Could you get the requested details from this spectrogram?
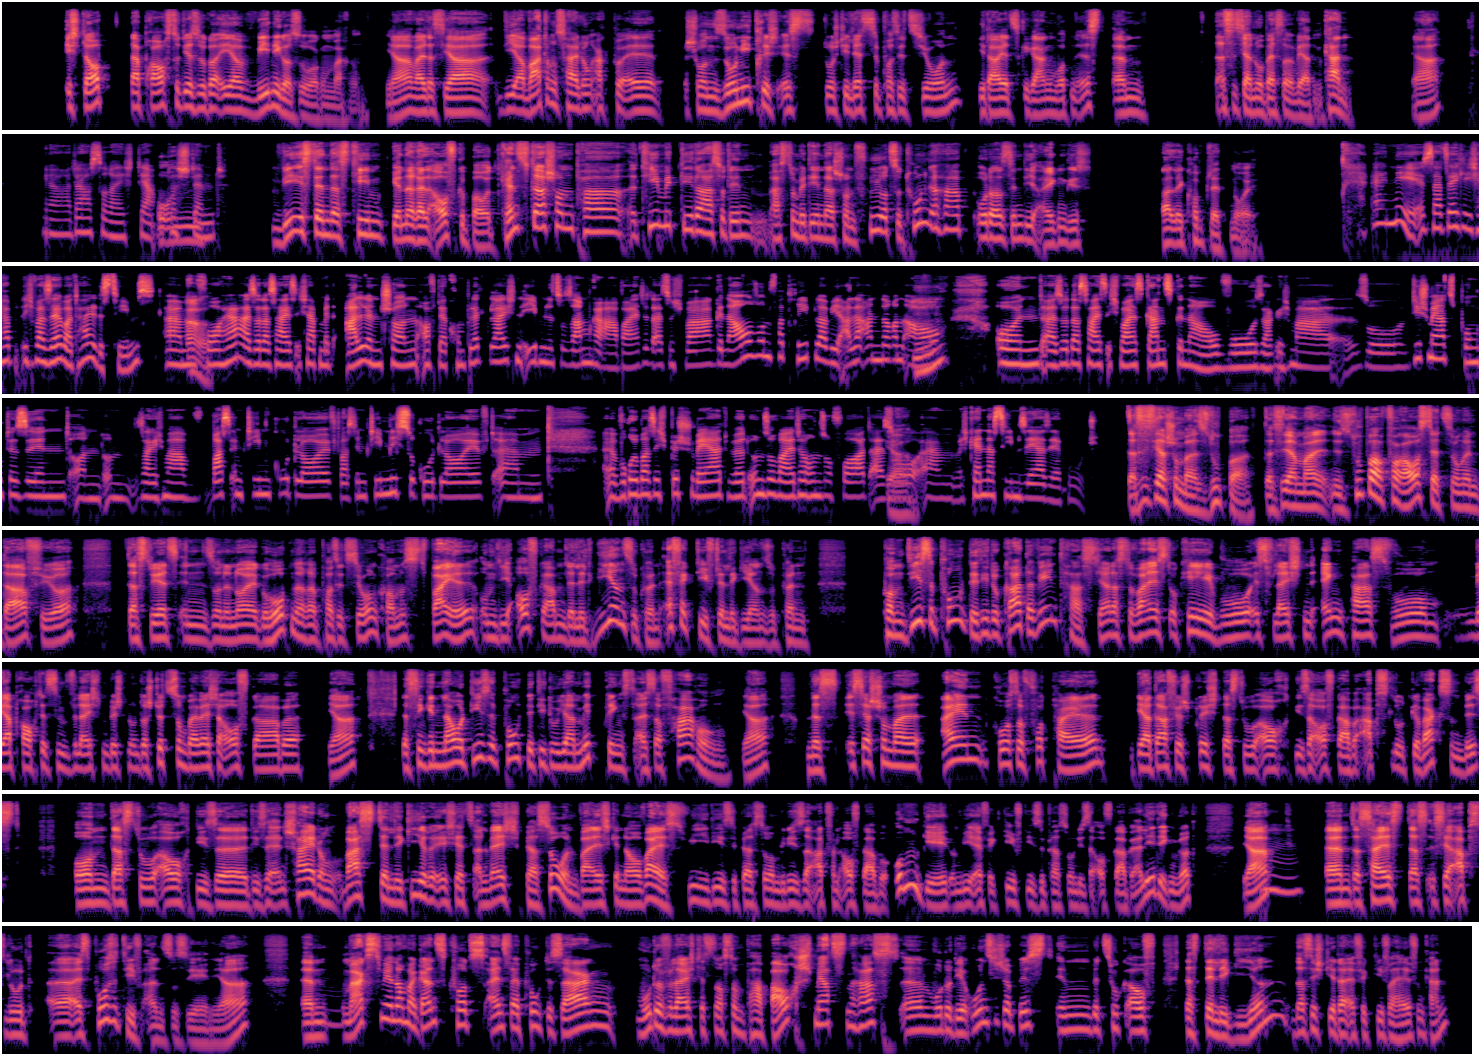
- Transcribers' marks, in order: stressed: "allen"
- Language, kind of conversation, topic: German, advice, Wie kann ich Aufgaben effektiv an andere delegieren?
- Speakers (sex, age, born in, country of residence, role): female, 35-39, Germany, Netherlands, user; male, 30-34, Germany, Germany, advisor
